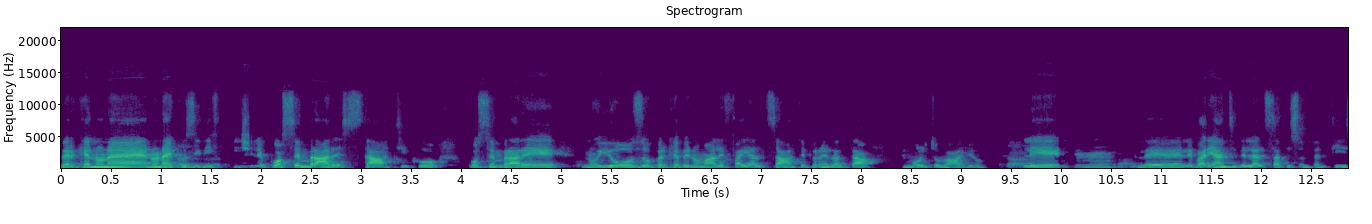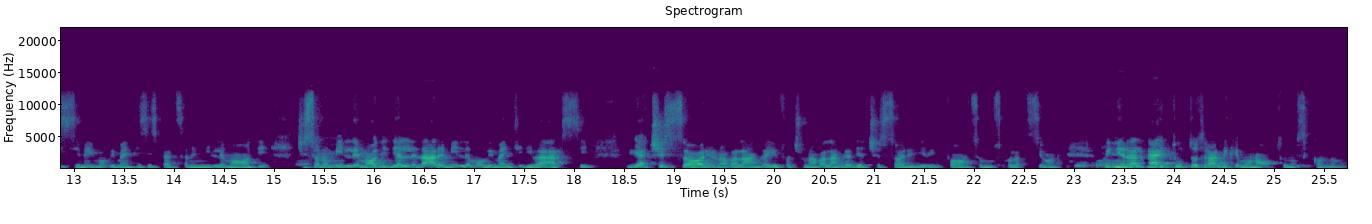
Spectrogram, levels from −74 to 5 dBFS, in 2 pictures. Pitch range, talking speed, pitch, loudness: 165-200 Hz, 170 wpm, 185 Hz, -27 LUFS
